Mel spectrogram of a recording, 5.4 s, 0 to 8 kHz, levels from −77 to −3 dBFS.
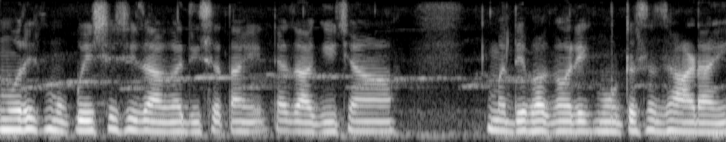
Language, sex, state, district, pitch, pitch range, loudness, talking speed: Marathi, female, Maharashtra, Sindhudurg, 160 Hz, 155-165 Hz, -17 LUFS, 185 wpm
